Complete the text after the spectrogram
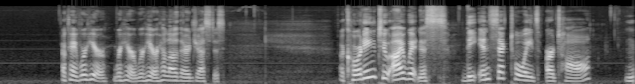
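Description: An older woman talks with animation close to a microphone.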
